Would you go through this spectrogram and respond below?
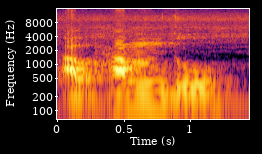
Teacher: ia diizharkan sehingga dibaca jelas tanpa dengung, tanpa pantulan. Jangan yang keliru itu alham, ada pantulan, karena lam bukan termasuk dalam huruf qalqalah. · huruf H ini huruf H kecil, jadi hamas juga, dia mengalirkan angin juga, dia berada di tengah-tengah tenggorokan juga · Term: izhar komariah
